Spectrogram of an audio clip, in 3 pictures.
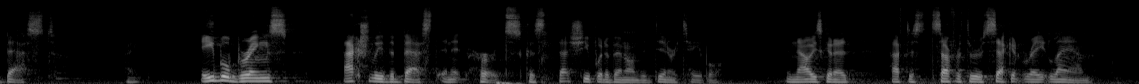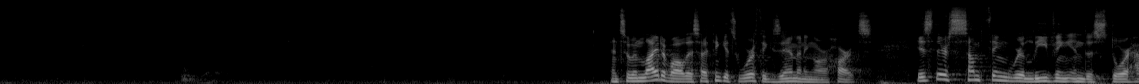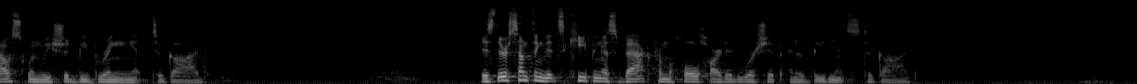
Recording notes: Sermon audio from the LBC worship service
